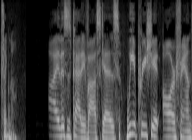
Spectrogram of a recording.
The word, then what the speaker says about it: Vasquez: It's Vasquez, not Vasquez. Vasquez.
